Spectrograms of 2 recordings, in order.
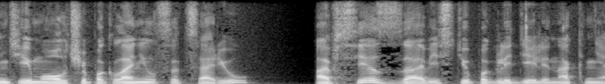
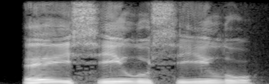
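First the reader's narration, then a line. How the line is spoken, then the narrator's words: Sovereign sighing. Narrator (Russian): вздохнул государь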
